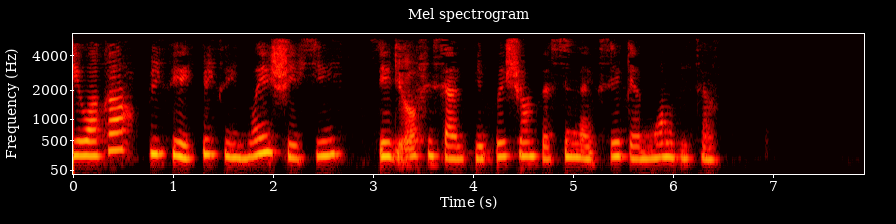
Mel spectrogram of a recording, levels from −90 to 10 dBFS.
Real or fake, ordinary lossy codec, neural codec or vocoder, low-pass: fake; MP3, 32 kbps; codec, 44.1 kHz, 1.7 kbps, Pupu-Codec; 5.4 kHz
